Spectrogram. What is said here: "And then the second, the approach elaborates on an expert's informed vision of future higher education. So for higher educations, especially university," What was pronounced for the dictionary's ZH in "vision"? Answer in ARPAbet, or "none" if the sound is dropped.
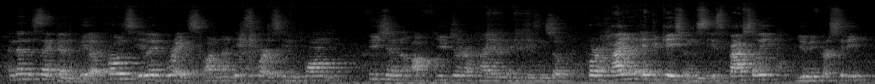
SH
